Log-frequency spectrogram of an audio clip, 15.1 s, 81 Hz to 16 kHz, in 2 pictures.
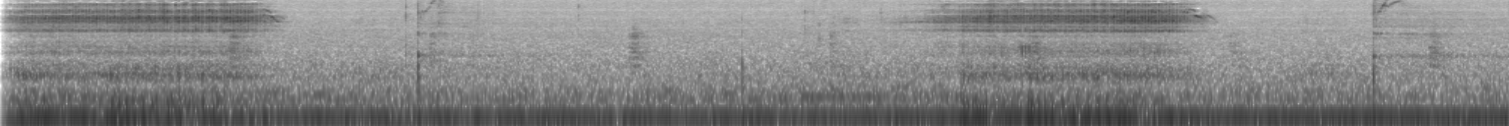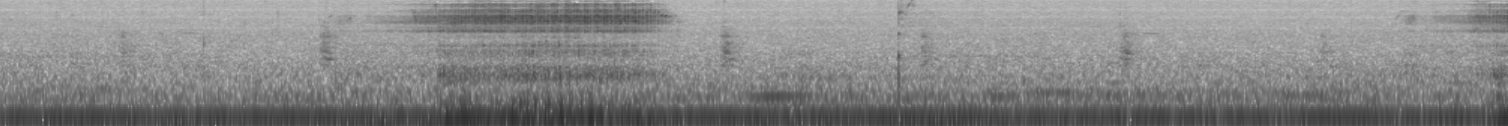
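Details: Adult woman snoring in her sleep, recorded by her husband: regular snoring breaths about every five seconds, roughly 12 a minute, over a low droning background hum.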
